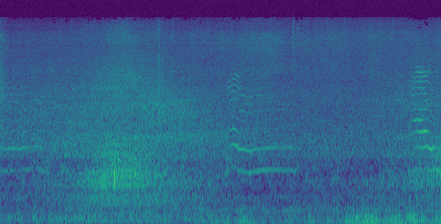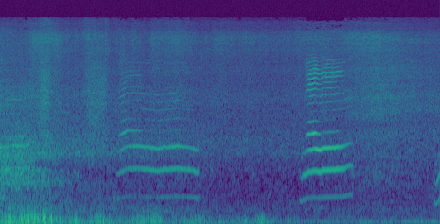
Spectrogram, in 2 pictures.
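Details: Kiji-shiro (tabby-and-white) cat, a chatty, affectionate outdoor cat greeted on a New Year visit, gives several short tonal meows spaced a few seconds apart, amid outdoor rustling and soft human voices.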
